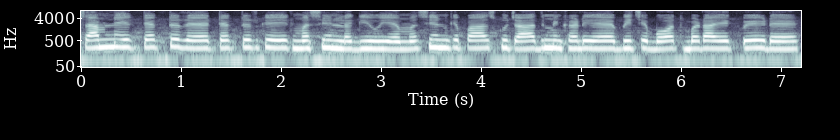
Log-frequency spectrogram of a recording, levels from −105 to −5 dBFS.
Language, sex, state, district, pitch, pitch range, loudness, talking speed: Hindi, female, Rajasthan, Barmer, 260 Hz, 250-270 Hz, -11 LUFS, 200 wpm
